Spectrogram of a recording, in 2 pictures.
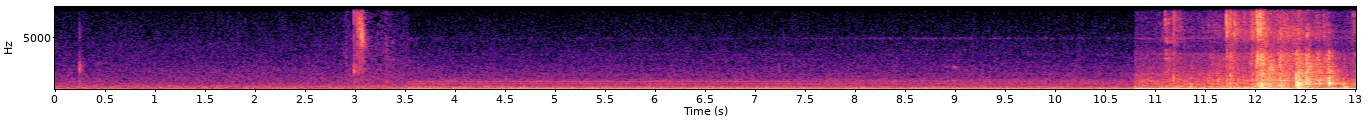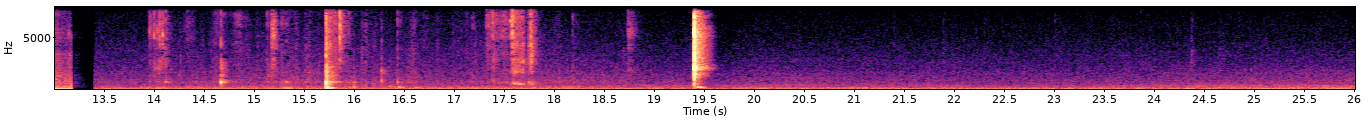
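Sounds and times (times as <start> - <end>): rustling handling noise: 10.8 - 13.2.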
